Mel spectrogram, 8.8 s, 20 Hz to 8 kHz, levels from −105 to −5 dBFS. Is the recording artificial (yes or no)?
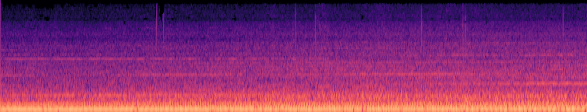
yes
